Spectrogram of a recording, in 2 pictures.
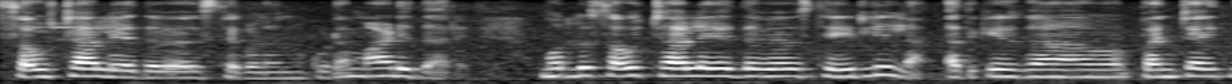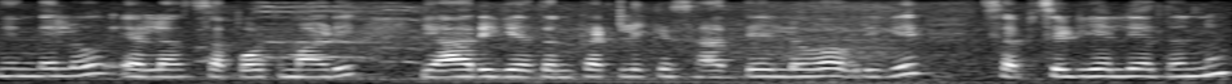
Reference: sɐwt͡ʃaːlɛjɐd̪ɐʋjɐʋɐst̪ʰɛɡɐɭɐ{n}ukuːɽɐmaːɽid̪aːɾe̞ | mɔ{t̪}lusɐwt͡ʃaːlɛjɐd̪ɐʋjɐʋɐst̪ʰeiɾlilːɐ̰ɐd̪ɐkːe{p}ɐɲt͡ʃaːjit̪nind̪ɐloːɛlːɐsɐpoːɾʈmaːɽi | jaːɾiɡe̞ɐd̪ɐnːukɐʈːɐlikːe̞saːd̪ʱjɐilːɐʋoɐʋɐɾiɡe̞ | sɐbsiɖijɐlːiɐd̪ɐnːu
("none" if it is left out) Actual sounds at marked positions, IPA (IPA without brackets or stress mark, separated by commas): nː, d̪, p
